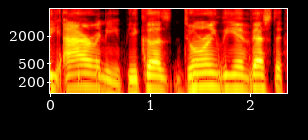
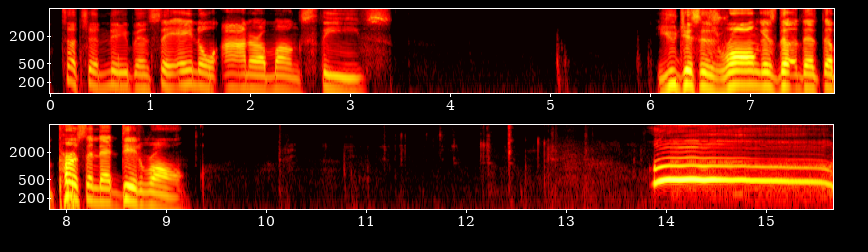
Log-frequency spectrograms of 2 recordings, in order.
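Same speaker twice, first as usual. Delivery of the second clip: worked up and fired up. Preaching to viewers about casting the first stone, worked up. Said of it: "Let me calm down".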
